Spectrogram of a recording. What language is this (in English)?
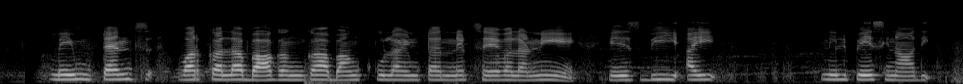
Telugu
